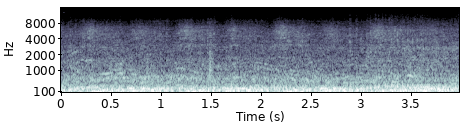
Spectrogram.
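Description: A motorcycle rides slowly past.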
